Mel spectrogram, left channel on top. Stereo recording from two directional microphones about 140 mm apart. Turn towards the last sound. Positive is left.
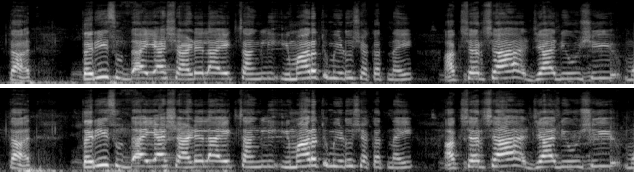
turn(degrees=35)  # may be behind; listen again after turning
